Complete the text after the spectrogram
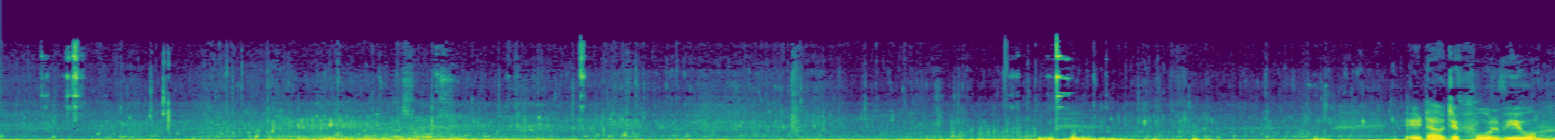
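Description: Wind blows and rumbles across an outdoor shore.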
